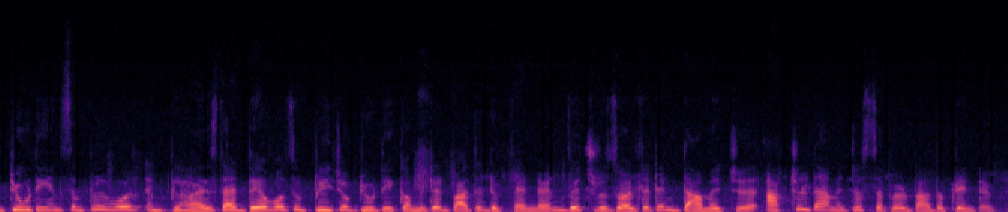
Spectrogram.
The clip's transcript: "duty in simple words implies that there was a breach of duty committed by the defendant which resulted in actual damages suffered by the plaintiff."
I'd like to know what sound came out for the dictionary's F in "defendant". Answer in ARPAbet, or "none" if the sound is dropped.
F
